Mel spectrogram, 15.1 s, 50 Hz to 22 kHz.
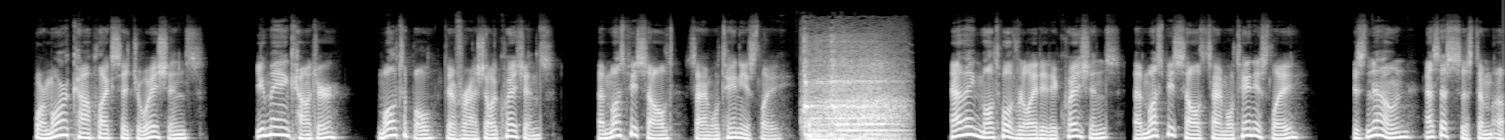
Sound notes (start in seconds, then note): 8.0 dramatic sound effect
